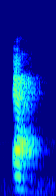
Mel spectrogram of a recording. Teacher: I'm resting my teeth right on top of my lip.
